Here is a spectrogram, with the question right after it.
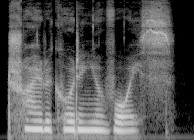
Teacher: my voice going down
